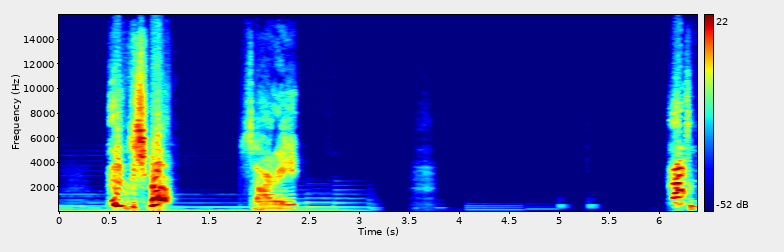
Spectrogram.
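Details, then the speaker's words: Sneezing from a streamer, from a sneeze compilation: several loud, explosive sneeze bursts, one a double, with a short voiced sound after and a final burst. The sneezer then says she sneezed again. "sorry sneezed it again I sneezed it again"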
